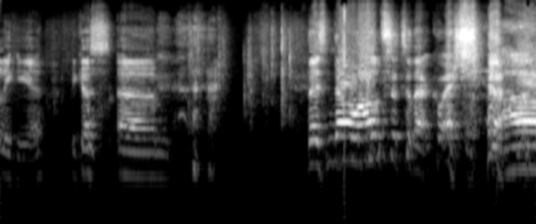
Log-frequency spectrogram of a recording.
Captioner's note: laughs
